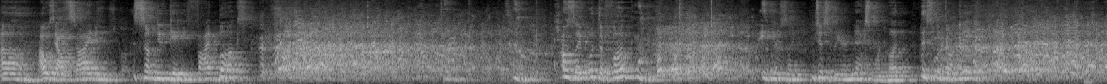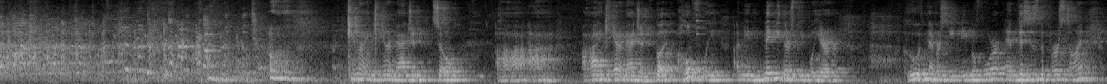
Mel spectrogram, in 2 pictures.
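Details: Male stand-up comedian who stutters, performing live; he says his stutter is the worst in a long time and he has involuntary sounds and tremors this week; stuttering.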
